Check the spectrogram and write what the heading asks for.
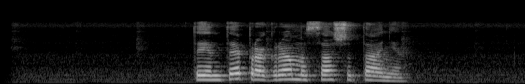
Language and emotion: Russian, neutral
